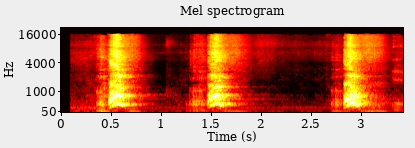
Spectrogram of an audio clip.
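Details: Two Rottweiler cross Presa Canario dogs barking with excitement at feeding time: three loud, deep barks about one second apart, with a brief quiet gap between each.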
